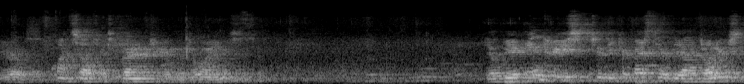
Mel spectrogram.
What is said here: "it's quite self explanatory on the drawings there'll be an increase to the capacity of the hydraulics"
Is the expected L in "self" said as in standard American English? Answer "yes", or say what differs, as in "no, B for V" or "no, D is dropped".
yes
